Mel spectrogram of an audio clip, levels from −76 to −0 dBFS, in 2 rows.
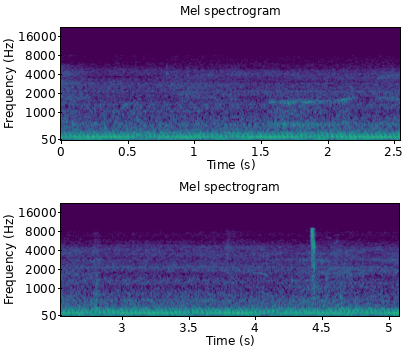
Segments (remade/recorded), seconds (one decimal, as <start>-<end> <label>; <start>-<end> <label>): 0.0-5.1 recorded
